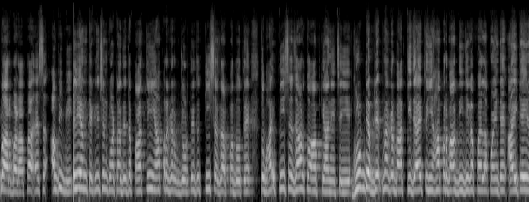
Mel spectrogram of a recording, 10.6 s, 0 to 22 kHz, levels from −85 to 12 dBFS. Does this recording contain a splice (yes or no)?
yes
